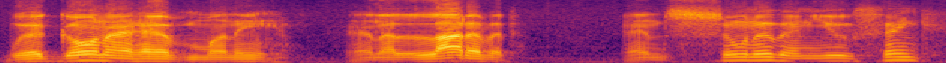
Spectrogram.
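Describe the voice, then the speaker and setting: Drawling schemer, folksy, sly, sweet-talking, dull old radio sound. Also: male voice, on the low side, lively intonation, a little slow, very noisy. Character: folksy scheming male airline partner. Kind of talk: 1940s radio acting.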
